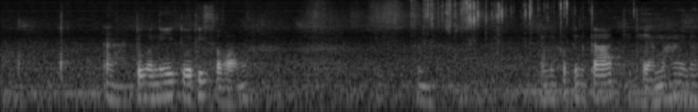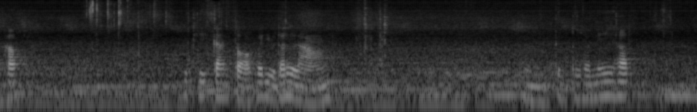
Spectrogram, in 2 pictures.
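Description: Cardboard packaging rustles and scrapes as hands handle it.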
